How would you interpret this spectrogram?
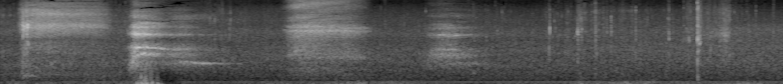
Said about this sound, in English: just take five inhales through the nose and exhales through the mouth.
